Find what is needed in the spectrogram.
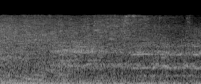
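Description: Plate glass shattering, a dense crash of breaking glass and falling shards that thins out over the two seconds. A few steady high tones come in about a second in.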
